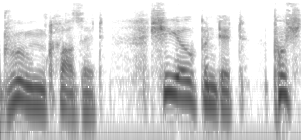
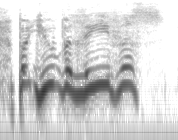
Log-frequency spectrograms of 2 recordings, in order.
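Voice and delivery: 1 pleading; 11 semitones higher than usual. A narrator's reading. Hermione pleads to Dumbledore.

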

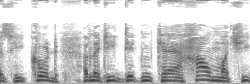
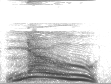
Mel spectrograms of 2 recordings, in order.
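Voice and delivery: hissed; 9 semitones higher, 3 dB louder than usual. A narrator's reading. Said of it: "he hissed".

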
